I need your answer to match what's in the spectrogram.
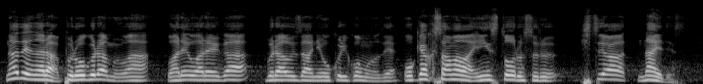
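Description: A middle-aged company manager gives a live trade-show product presentation with slides on an exhibition stage, speaking short, emphatic phrases into a handheld mic. His high voice has a darkish, clean tone, and he talks a little fast.

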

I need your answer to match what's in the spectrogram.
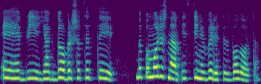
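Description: Жінка озвучує боязкого, обережного маленького динозаврика-хлопчика з казки, говорить стурбовано й нерішуче. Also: female voice, high-pitched, moderate pace, darkish tone, lightly acted. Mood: worried. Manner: worried, hesitant. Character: timid cautious little boy dinosaur.

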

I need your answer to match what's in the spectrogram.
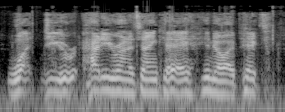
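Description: A man in his twenties chatting casually in breathy short phrases as he runs outdoors while being interviewed. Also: a little high, level tone, fairly quick. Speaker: professional distance runner being interviewed. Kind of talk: casual chat while running. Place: outdoors on a dirt country road, on the move.

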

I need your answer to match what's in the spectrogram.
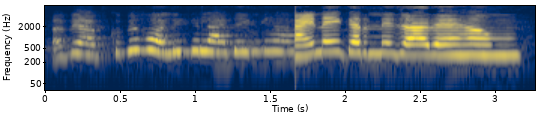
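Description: A young woman talking to her baby son in loud, high, sing-song baby talk. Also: steady tone, a little fast. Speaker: mother.

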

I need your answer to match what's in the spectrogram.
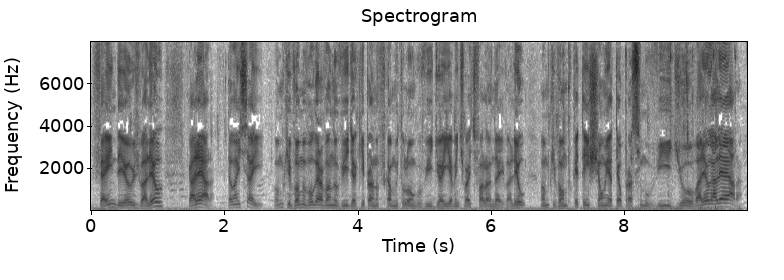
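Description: A man's voice: on the low side, racing, pushed and bright. A Brazilian man in his forties, vlogging to his phone outdoors by a rail yard, chatty and upbeat, repeating phrases as he talks to his viewers. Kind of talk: casual travel vlog to camera. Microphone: phone held at arm's length. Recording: noisy outdoor phone recording. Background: outdoor ambience and vehicles.

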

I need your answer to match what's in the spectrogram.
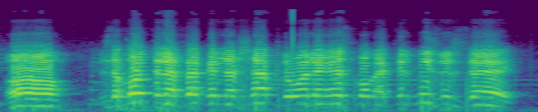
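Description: An actor with an Egyptian Arabic accent playing an indignant, proud man who scolds loudly in an old film comedy. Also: extremely high pitch. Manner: loud, rapid, indignant scolding. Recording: dull old film soundtrack with music.

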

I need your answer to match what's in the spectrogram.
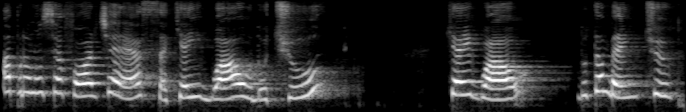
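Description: A woman teaching an English pronunciation lesson, patiently saying each word slowly and more than once to model the sounds. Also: extremely high pitch, lively intonation, dull audio. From Brazil.

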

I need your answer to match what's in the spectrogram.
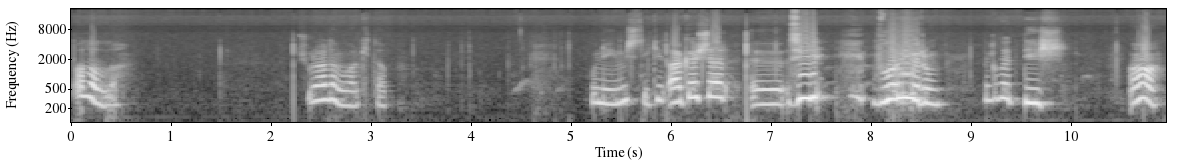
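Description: Casting: young woman gaming streamer, high voice, excitable, chatty, slightly muffled mic. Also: a little slow, pauses often. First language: Turkish. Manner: excitable, talks to viewers, swears at the game. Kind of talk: casual horror game commentary.

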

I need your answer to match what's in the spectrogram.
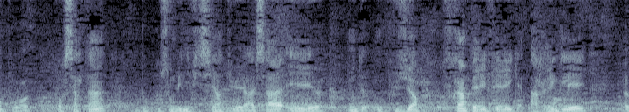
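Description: Middle-aged male agency rep, formal and halting, mid-pitched, phone-recorded in a busy chamber. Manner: formal, hesitant with fillers. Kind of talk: formal interview statement. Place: large council chamber indoors. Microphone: phone camera held close. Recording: crowd chatter in a hall.

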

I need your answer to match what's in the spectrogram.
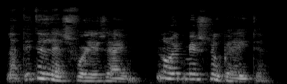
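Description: A woman voicing a grumpy, greedy male schoolteacher who hates children, boastful and scornful, in a high, loud voice. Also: lively intonation, normal speed, natural voice.

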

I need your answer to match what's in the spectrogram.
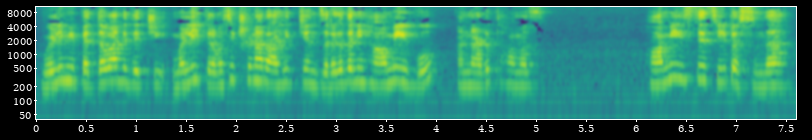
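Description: A woman's voice: on the high side, moderate pace, dark tone, roomy sound, slight background noise. A woman reading a novel aloud as an audiobook narrator, with light changes of voice for each character's dialogue.

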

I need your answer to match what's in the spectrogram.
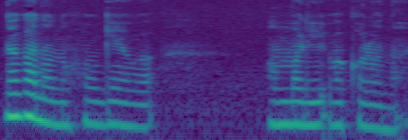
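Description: A woman's voice: fairly low pitch, normal speed, dark tone. A young woman from Nagano chatting casually on a livestream and thanking viewers for their comments between stories. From Nagano, Japan. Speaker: idol livestream host.

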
